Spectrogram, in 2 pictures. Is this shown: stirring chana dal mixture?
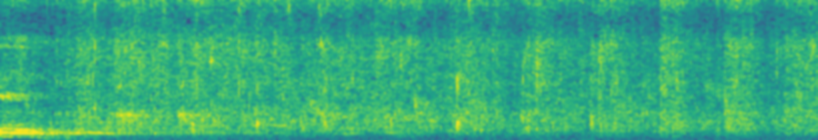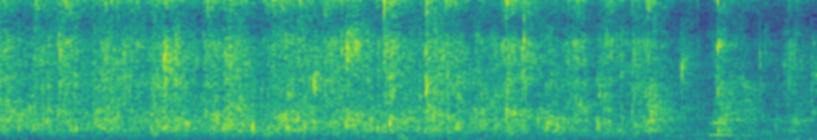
no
